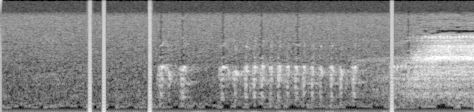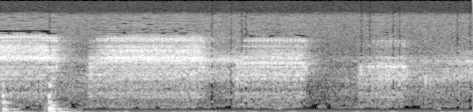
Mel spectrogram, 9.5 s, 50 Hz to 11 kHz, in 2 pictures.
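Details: Barn owls at a nest box in Alphen, 8 August 2019 at 23:33. Young about 12 weeks old are chased off as the parents reclaim the box. Harsh, hissing screeches in several long bursts follow some sharp knocks and thumps.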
